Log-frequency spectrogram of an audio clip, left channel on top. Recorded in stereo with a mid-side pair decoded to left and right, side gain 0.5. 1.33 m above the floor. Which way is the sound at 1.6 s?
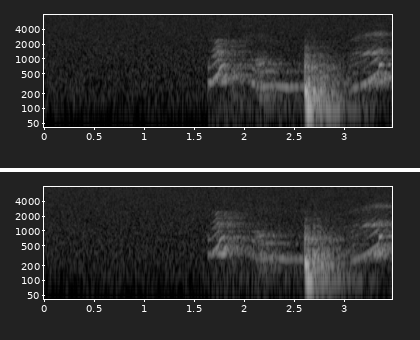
25° left.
